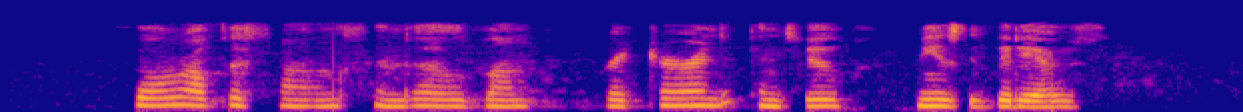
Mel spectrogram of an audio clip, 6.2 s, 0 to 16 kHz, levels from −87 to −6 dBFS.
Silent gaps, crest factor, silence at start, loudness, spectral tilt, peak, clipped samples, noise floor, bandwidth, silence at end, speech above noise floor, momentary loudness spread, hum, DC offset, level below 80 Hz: none; 18 dB; 0.65 s; -25 LUFS; -4.5 dB/octave; -8 dBFS; under 0.1%; -77 dBFS; 7.4 kHz; 0.8 s; 52 dB; 9 LU; none; under 0.1%; -64 dBFS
